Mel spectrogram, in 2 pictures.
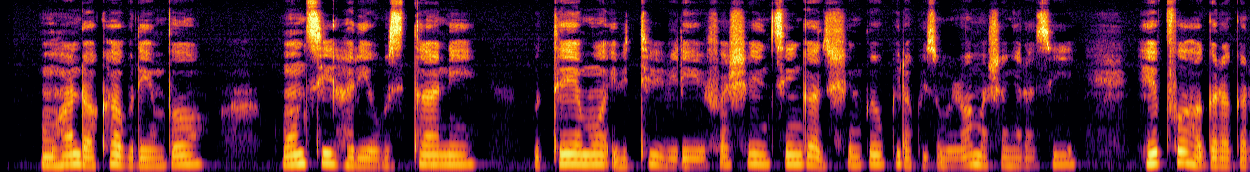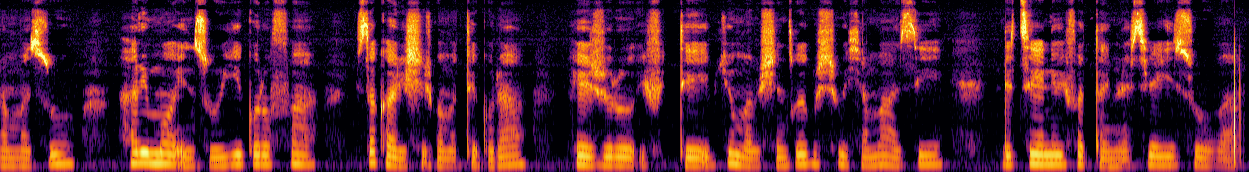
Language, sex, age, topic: Kinyarwanda, male, 18-24, government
